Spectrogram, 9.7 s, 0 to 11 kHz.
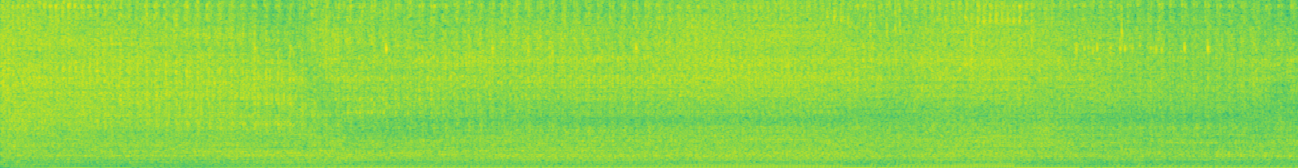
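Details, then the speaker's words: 1600cc dual-port flat-four from a 1970 VW Beetle, run before a compression test, even rough-edged drone with a couple of brief throttle blips and no knocking or rattles; runs healthily. "how I do what the hell that Sal would yeah all right well I'll let it cool down and you know I'll start a compression test on it don't sound too bad"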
